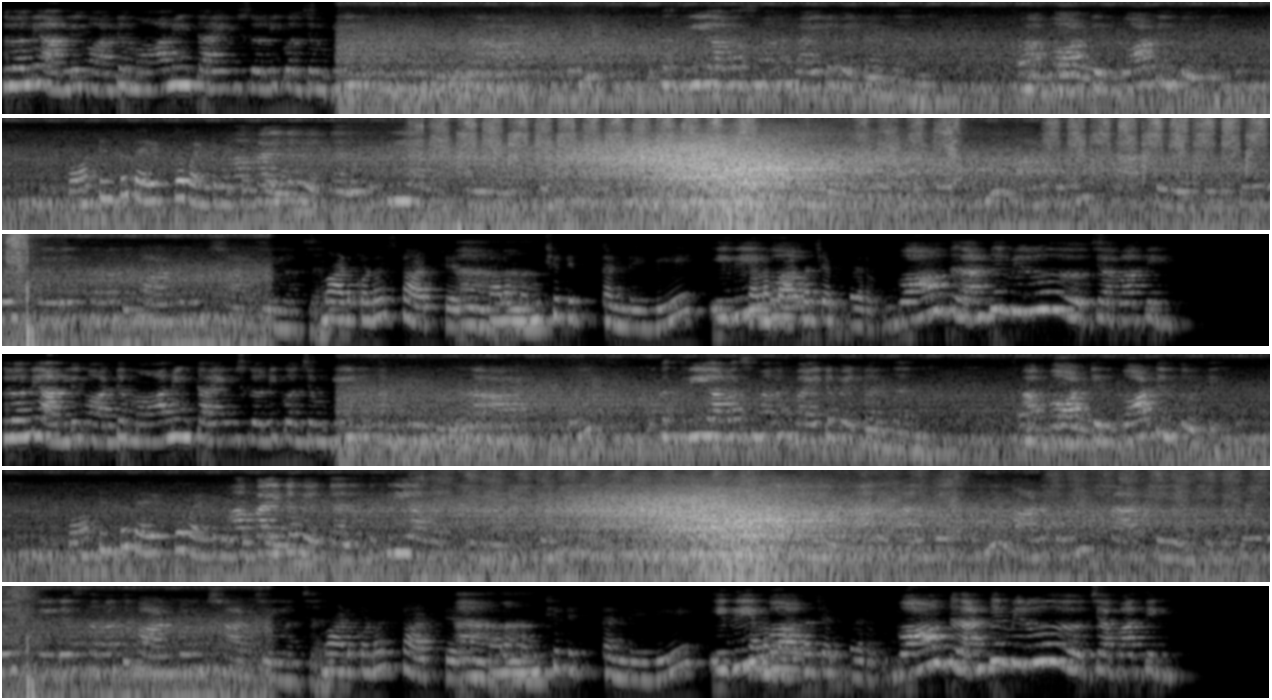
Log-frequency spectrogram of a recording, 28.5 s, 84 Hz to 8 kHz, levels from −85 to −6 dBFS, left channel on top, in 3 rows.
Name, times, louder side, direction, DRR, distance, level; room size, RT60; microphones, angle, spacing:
voice 1, 0.0-7.0 7.6-9.2 11.2-14.6 15.1-21.5 22.4-23.1 24.3-25.1 25.6-27.7, right 2 dB, 50° right, -5 dB, 4.3 m, -43 dB
sound 1, 2.5-21.0, left 2 dB, 10° left, 0.3 m, -35 dB
voice 2, 7.6-8.2 10.0-11.9 21.4-24.2 24.6-25.6, left 3 dB, 35° left, 5 dB, 1.0 m, -44 dB
Tools, 12.0-19.5, left 11 dB, 80° left, 0.7 m, -34 dB
13.5 x 7.0 x 2.3 m, 0.37 s
head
